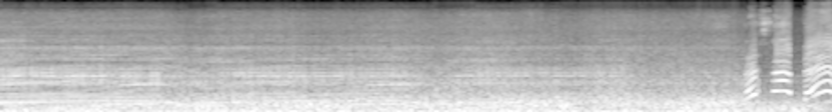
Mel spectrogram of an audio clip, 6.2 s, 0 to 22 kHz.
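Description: A 2024 Suzuki DRZ 400, a single-cylinder motorcycle of around 30 horsepower on a first ride, pulls hard under acceleration with a loud, continuous engine note buffeted by wind, rising briefly in pitch near the end.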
